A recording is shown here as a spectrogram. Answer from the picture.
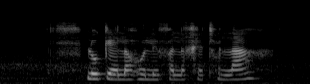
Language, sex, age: Southern Sotho, female, 21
